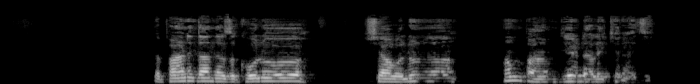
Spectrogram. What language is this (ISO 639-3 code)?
pus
